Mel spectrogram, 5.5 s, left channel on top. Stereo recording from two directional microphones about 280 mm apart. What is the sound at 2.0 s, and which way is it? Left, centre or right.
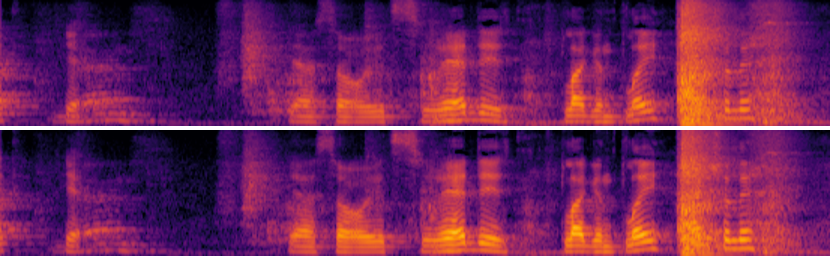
Speech, right.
